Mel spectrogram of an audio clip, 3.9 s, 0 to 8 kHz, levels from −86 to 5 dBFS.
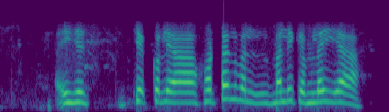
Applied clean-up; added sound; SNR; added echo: none; none; none; none.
